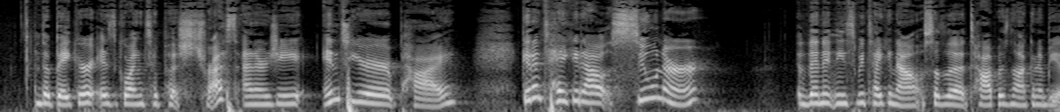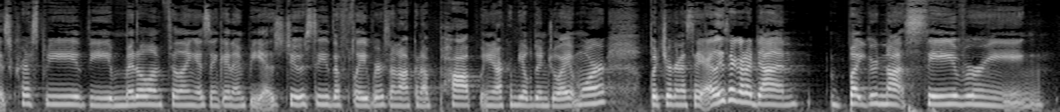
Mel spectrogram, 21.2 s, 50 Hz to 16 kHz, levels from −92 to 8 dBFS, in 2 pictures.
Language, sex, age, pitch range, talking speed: English, female, 10-29, 220-265 Hz, 220 wpm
